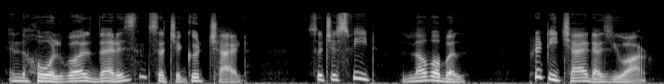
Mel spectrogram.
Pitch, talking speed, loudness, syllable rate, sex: 160 Hz, 170 wpm, -16 LUFS, 5.0 syllables/s, male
